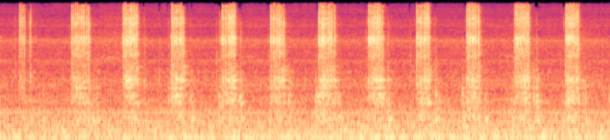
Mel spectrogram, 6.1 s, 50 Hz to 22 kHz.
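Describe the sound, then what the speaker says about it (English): A ratchet wrench loosening the lower bracket bolt at the steering knuckle of a 2011-2019 Ford Explorer with a 3.5L engine, clicking in about a dozen short, evenly spaced bursts, close and clear over a low steady hum. "Go ahead and get the one on the bottom loosened up here."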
